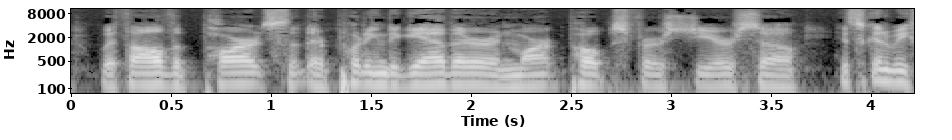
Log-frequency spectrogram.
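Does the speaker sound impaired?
No.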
